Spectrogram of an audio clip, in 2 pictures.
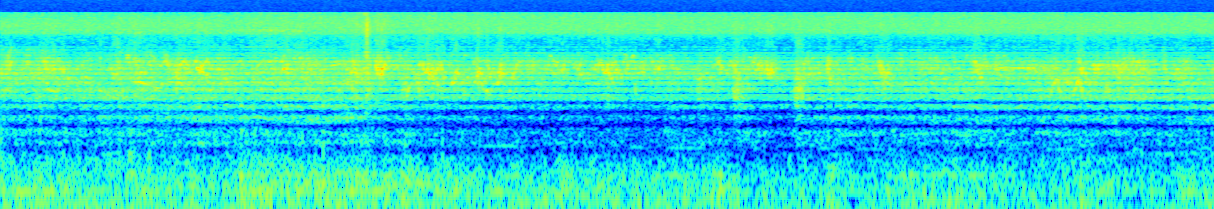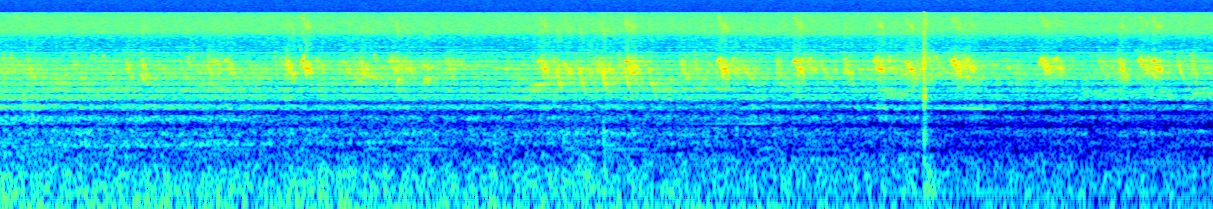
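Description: An electric locomotive rumbles slowly along the track.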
